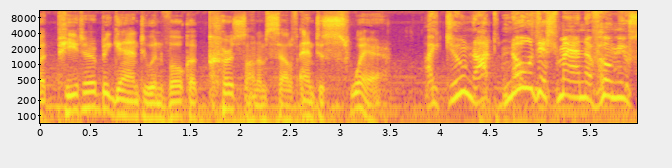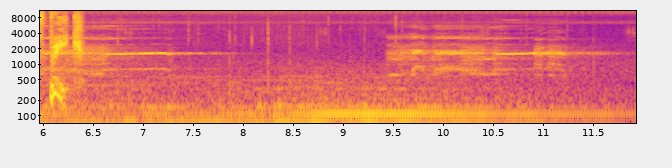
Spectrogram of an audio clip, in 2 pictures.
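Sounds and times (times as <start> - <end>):
speech: 0.0 - 6.5
low rumble: 0.0 - 11.9
rooster crowing: 5.2 - 8.0, 9.4 - 11.9.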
